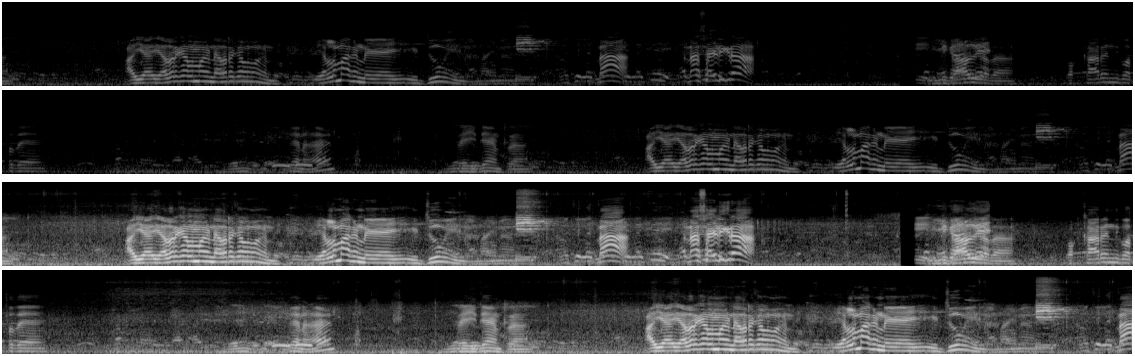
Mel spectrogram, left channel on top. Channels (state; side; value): quieter; left; 24.6 dB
